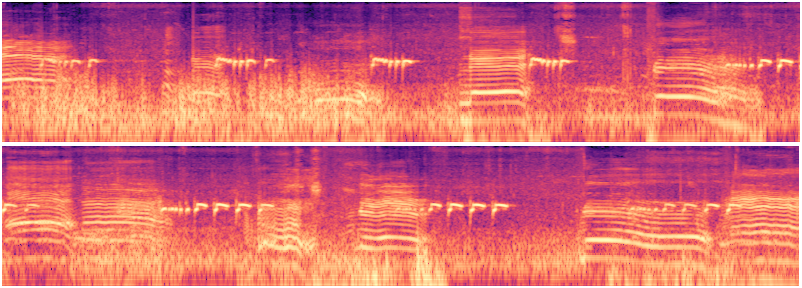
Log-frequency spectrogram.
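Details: Dozens of cows hurrying along a rural road, mooing almost nonstop: many overlapping deep, harmonic moos of varied length, some rising and falling, with bursts of quick, high chirping notes between them and a constant busy background.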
